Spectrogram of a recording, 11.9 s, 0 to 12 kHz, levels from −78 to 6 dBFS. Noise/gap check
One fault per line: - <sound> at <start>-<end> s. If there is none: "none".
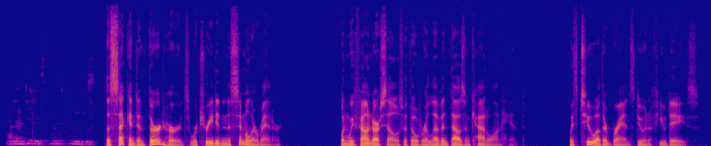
- laugh at 0.1-1.6 s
